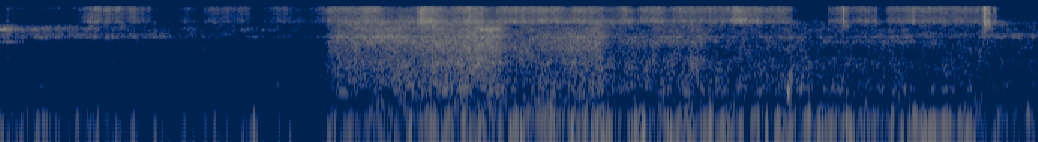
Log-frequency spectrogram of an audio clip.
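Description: Near silence. From about three seconds in there is a faint low rumble and light rustle.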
